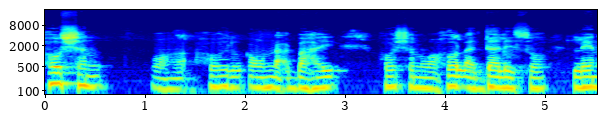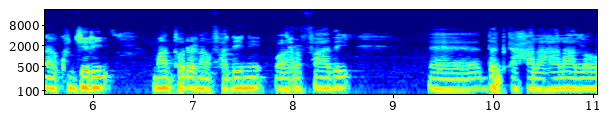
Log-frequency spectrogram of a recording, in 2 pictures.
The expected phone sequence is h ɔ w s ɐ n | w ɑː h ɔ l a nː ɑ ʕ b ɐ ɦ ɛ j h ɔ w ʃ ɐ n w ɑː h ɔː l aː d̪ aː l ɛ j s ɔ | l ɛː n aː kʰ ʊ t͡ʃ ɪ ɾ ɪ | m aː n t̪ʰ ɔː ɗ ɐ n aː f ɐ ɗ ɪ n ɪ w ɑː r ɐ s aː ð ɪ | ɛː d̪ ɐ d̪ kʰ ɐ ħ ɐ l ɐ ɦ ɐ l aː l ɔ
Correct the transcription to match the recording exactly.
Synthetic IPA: h ɔ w ʃ ɐ n | w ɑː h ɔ l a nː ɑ ʕ b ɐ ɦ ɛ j h ɔ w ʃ ɐ n w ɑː h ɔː l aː d̪ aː l ɛ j s ɔ | l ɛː n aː kʰ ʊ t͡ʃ ɪ ɾ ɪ | m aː n t̪ʰ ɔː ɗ ɐ n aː f ɐ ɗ ɪ n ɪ w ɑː r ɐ f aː ð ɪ | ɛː d̪ ɐ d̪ kʰ ɐ ħ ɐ l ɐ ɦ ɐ l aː l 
